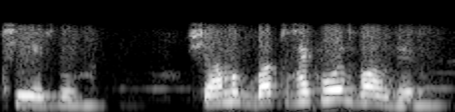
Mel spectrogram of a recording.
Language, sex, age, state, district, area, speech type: Kashmiri, male, 30-45, Jammu and Kashmir, Ganderbal, rural, conversation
